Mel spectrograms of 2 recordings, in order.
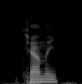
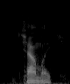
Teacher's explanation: In Connacht and Ulster you find something like canny, and in Munster it's very clearly canly.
